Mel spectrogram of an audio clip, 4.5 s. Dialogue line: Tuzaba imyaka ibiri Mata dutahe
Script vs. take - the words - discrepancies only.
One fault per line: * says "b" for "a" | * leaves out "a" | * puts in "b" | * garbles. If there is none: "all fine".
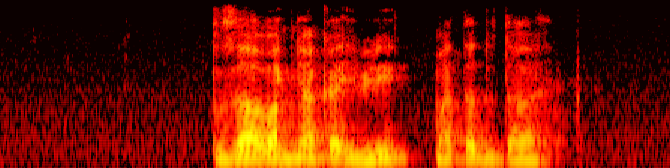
all fine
